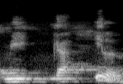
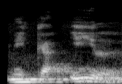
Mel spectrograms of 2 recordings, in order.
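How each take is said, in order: First: No long ee vowel comes before the final l. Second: A long ee vowel comes before the final l. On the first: "Wa bi ukhra bila ya" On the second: "Bihamzin wa ya"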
